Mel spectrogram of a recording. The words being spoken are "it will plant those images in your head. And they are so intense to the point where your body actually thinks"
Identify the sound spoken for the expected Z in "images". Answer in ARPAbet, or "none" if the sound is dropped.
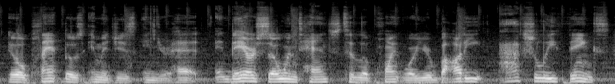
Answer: Z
